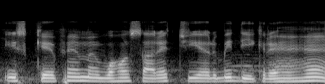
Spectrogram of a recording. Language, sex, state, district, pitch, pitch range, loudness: Hindi, male, Jharkhand, Ranchi, 150 Hz, 145-160 Hz, -15 LUFS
